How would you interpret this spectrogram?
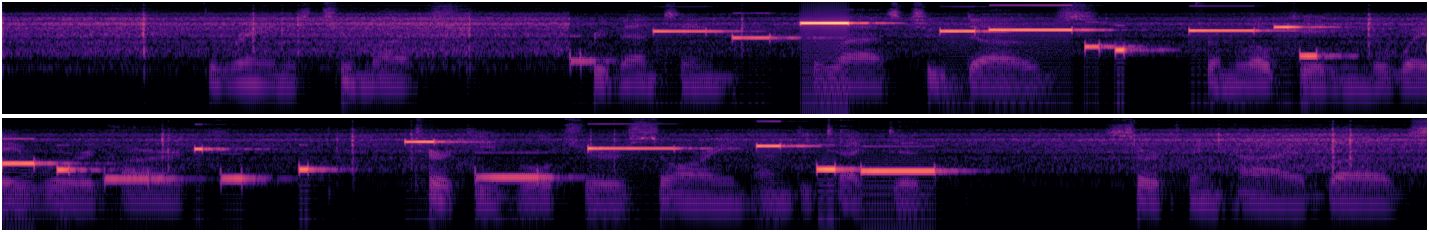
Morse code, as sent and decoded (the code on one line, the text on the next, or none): none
